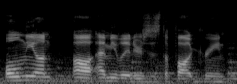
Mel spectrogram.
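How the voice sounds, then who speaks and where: A man's voice: a little high, fairly quick. A young man co-hosting a casual let's-play, joking around, swearing often and playing up mock outrage. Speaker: co-host. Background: game music.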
